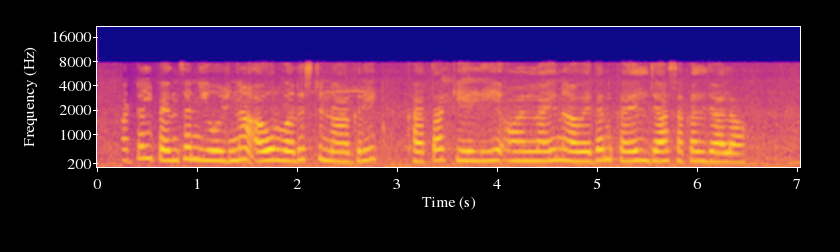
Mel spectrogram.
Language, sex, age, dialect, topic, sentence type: Bhojpuri, female, 18-24, Western, banking, statement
